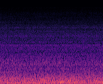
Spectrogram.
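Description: Steady low rumble of a car driving at town speed, heard from inside its cabin: engine and tyre noise.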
